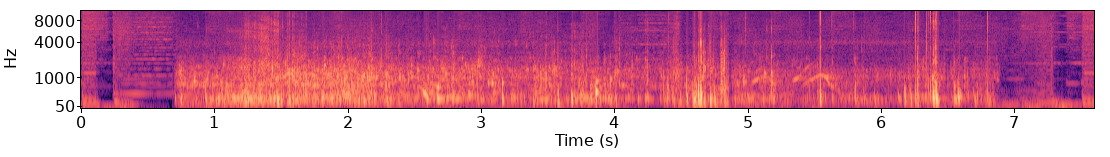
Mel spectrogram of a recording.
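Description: Pool water churning and bubbling, heard through a camera microphone submerged in the pool. It starts abruptly about a second in, with several sharp pops partway through.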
